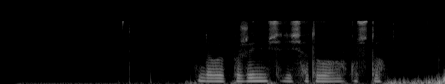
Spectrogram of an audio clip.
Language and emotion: Russian, neutral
